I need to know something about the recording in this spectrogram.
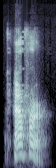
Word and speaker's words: Scheffer: Is it Scheffer or Skeffer? Skeffer. All right.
